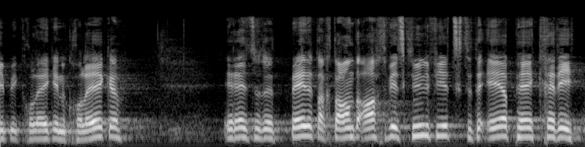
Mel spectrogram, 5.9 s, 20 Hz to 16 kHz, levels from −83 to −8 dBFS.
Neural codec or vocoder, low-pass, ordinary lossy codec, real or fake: none; 10.8 kHz; none; real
